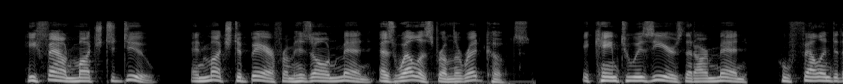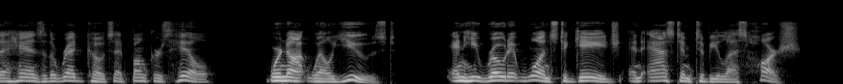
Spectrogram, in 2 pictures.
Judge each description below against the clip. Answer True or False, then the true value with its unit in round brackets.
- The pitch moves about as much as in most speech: True (3.9 semitones)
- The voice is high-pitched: False (155 Hz)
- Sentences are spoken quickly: True (215 wpm)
